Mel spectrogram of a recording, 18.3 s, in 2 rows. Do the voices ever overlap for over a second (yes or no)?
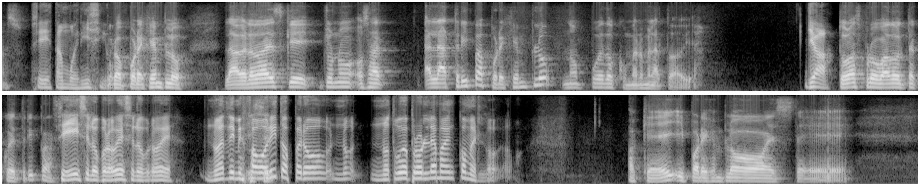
no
